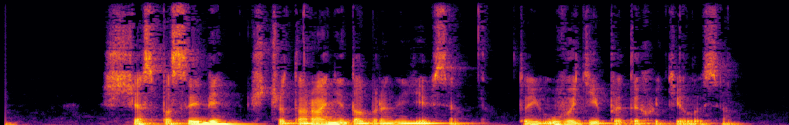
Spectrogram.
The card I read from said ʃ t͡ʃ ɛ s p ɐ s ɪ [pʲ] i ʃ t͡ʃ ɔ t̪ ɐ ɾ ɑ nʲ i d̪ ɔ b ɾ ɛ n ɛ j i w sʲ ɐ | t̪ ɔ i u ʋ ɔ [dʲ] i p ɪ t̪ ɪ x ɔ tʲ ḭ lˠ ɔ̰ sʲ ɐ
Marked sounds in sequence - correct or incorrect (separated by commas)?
incorrect, correct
